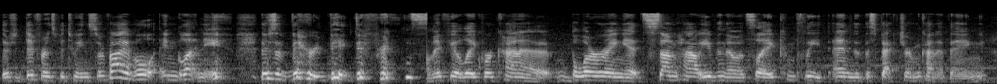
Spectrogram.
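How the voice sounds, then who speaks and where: A woman's voice: fairly low pitch, expressive, moderate pace, slight background noise. A young woman from New Jersey talking to her camera at home in a rambling, profane vlog, laughing often and acting out her own quotes. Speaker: vlogger. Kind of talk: rambling personal vlog monologue. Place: indoors at home. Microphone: camera facing the speaker.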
